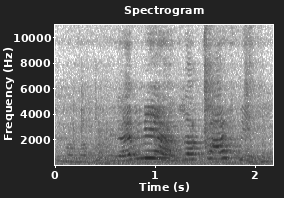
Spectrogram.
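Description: Young children's voices talking in short, indistinct bursts.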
